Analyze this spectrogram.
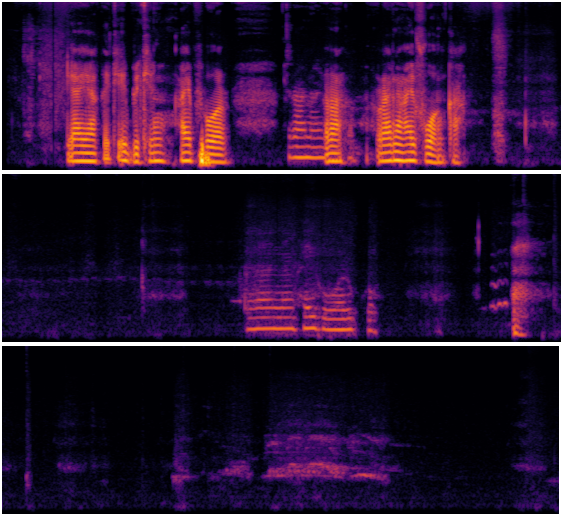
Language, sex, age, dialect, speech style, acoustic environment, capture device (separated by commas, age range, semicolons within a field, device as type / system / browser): Hausa, female, 45-54, Nigeria - Kano, happy; relaxed; focused, nature; silence; appliances, mobile / Linux / Chrome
